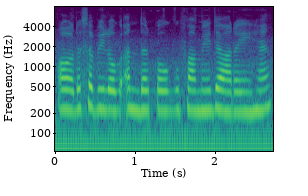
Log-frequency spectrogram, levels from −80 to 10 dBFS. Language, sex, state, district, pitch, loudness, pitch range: Hindi, female, Punjab, Pathankot, 220 Hz, -14 LUFS, 220-225 Hz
